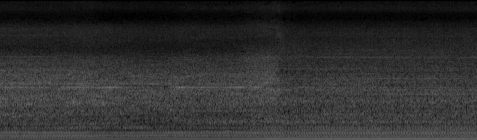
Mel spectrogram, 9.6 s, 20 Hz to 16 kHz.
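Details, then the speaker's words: Generac GP6500 generator with the COSense module disconnected to stop it shutting down after starting: a steady, even drone with no surging or hunting, running normally, though it now can't be switched off. "all right so as you can see the generator works just fine now that we got rid of the safety Sally business"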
